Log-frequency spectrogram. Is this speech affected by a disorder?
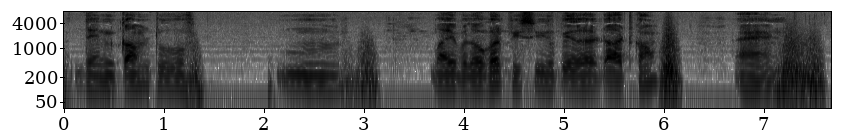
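Yes: cerebral palsy.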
